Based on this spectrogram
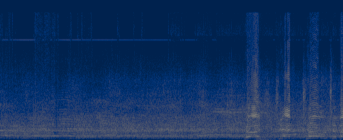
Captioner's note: crowd chants "Sid"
